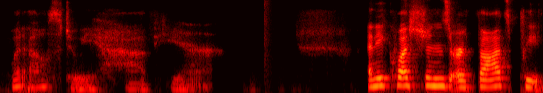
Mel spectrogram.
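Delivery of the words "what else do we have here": slow, near-whisper, very soft; half-whispered aside to oneself; murmur to oneself. Real, not acted. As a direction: think aloud under your breath while checking what's next. Checking notes aloud to herself.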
